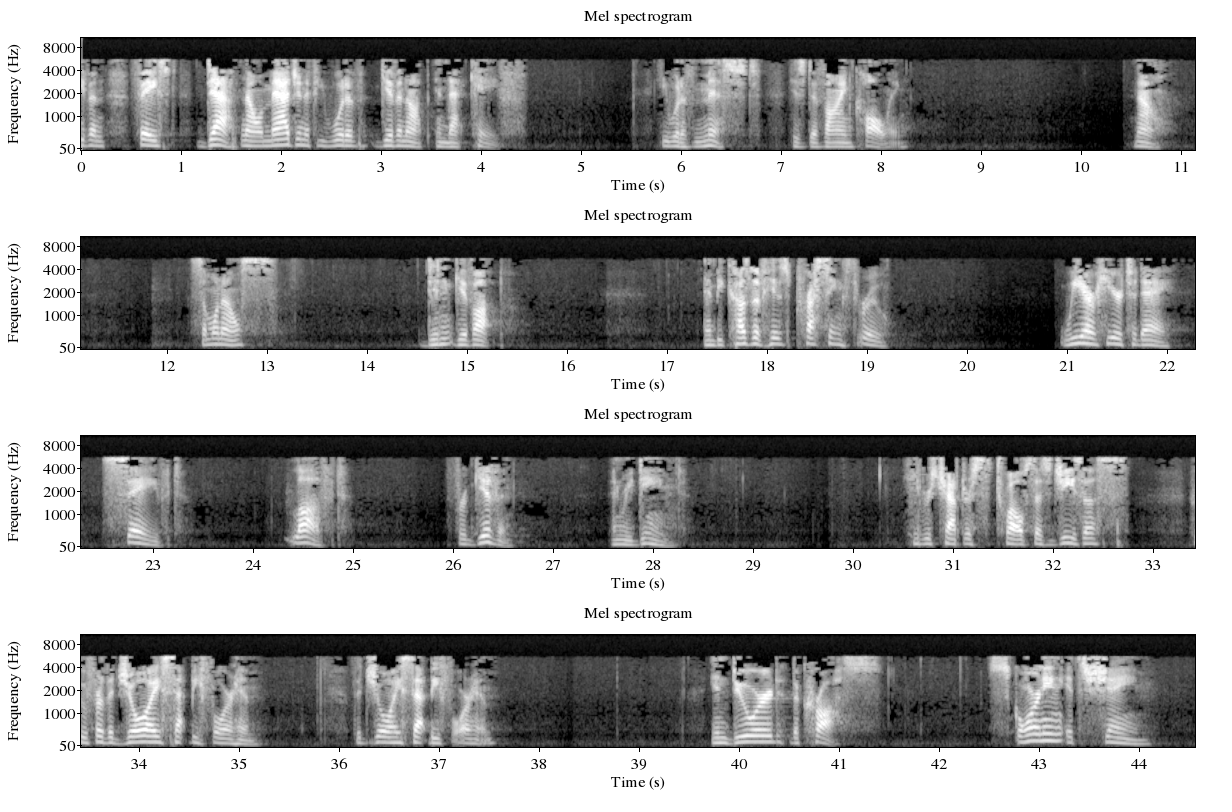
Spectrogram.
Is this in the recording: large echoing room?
yes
